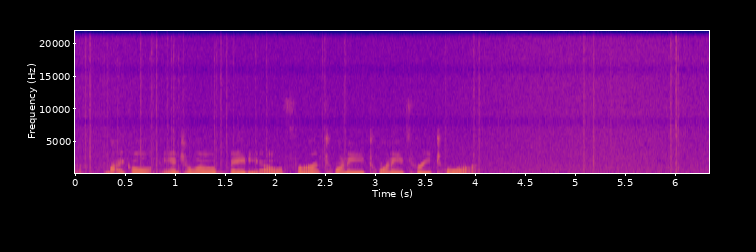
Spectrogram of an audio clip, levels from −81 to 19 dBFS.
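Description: No technical faults are present in this speech; the room noise sitting about 12 dB below it is part of the original recording.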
